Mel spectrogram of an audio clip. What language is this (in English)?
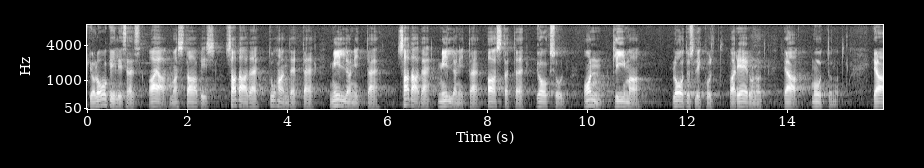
Estonian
